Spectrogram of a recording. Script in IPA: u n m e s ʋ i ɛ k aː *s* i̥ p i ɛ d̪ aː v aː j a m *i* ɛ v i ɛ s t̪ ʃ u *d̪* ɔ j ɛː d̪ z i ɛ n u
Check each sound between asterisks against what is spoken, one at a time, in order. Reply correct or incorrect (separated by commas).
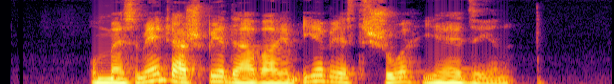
incorrect, correct, incorrect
